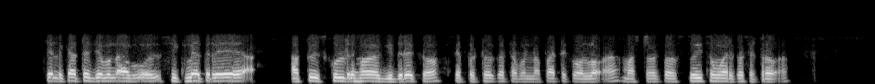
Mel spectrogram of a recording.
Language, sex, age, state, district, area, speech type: Santali, male, 30-45, Jharkhand, East Singhbhum, rural, conversation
